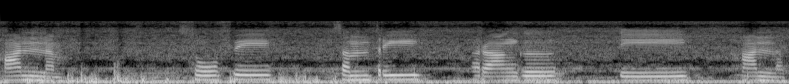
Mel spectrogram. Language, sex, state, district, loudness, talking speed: Punjabi, female, Punjab, Fazilka, -16 LUFS, 45 wpm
